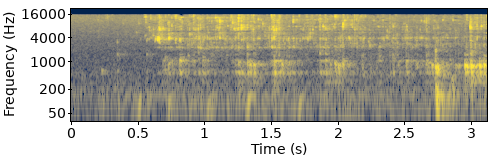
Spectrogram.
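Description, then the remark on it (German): Schilcher wine pours into a glass, a steady splashing gurgle lasting a few seconds with small bright clinks and bubbles, no voices over it. “Baby, reiß den Schilcher auf.”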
